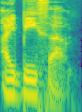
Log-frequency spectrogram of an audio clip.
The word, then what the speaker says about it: Ibiza: I looked up how to pronounce it, and there are several different ways. The way they do it in the tape or in the recording is Ibiza.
